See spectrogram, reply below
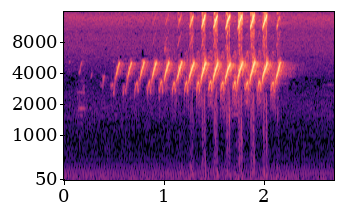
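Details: Pine Warbler singing a sweet, musical trill, one note repeated about fifteen times at roughly nine a second, swelling louder before stopping cleanly; more musical than the similar pulsing Chipping Sparrow trill.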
